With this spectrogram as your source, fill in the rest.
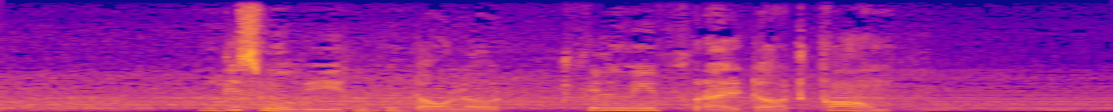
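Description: A man cries out loudly in anguish.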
